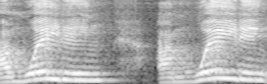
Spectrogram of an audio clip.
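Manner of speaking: very high, drawn-out yell. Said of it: "just yelling like".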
